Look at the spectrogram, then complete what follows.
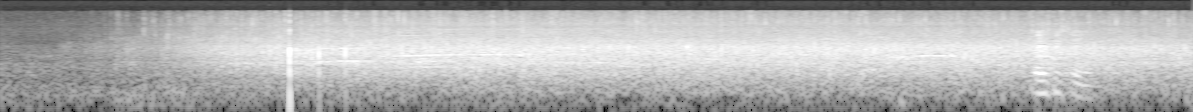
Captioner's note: applause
